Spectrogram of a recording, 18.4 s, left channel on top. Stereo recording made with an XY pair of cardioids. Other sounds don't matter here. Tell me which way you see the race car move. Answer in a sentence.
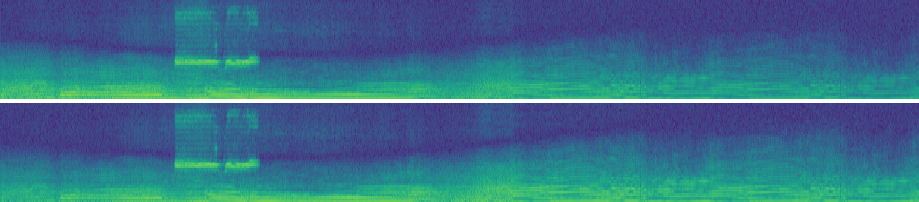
In this clip you hear the race car move to the right.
